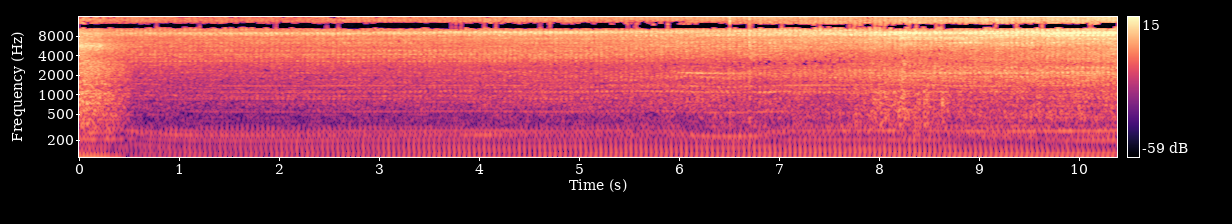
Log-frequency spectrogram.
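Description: John Deere 425 garden tractor's liquid-cooled V-twin engine running as the tractor drives. The sound drops suddenly about half a second in, then holds a steady engine note that slowly grows louder as the tractor comes closer.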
